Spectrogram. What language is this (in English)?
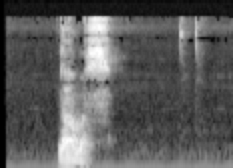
Mari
